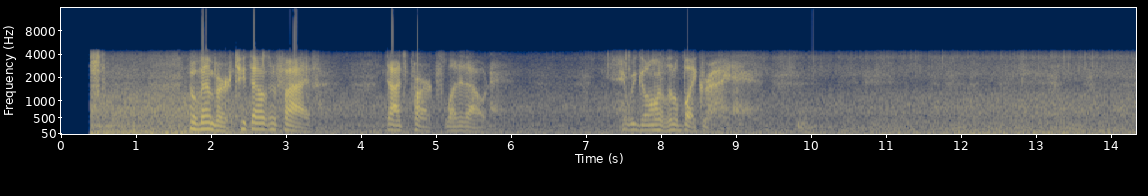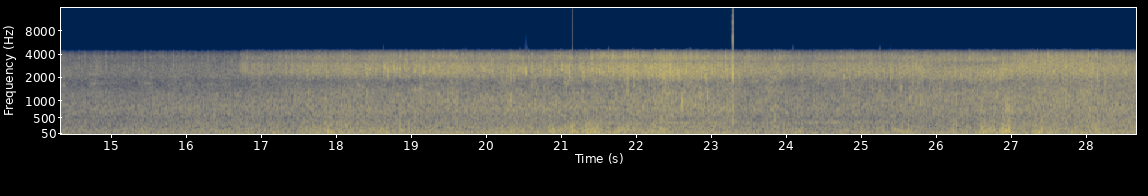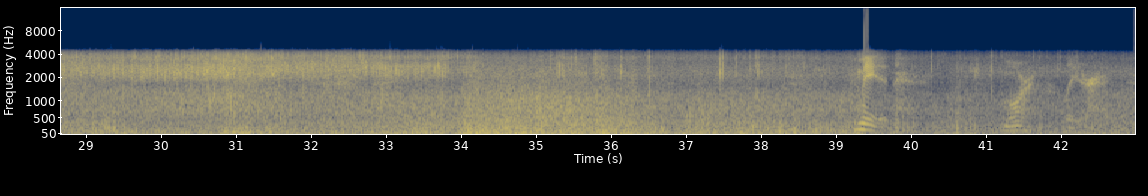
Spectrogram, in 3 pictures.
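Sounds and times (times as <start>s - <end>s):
rushing floodwater: 0.4s - 42.9s
wind buffeting microphone: 0.4s - 42.9s.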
